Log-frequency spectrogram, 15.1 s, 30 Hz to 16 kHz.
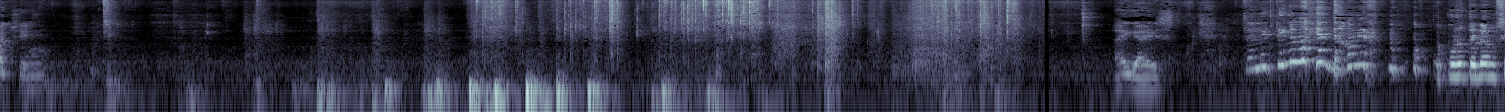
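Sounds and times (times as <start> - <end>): dull low thumps: 2.9 - 7.0.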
